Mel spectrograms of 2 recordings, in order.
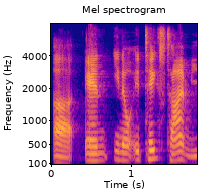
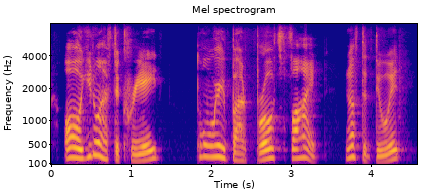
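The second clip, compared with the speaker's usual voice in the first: lazy, easygoing slacker voice, raised pitch; 7 semitones higher than usual. Voicing the slacker in your head: Cheech Marin voice. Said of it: "my impersonation of Cheech Marin".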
